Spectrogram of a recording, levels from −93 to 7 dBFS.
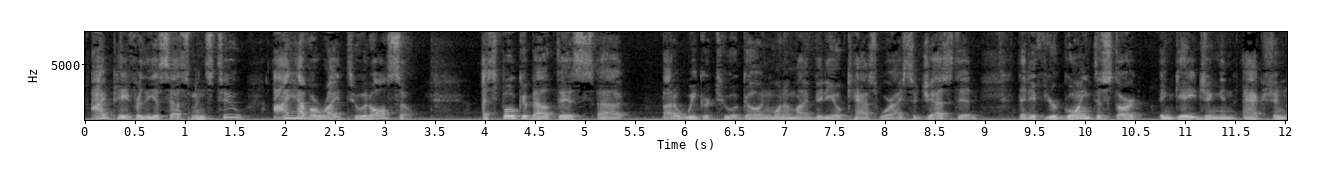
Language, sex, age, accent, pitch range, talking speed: English, male, 40-59, American, 95-135 Hz, 210 wpm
